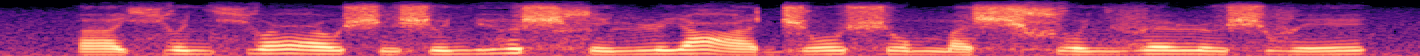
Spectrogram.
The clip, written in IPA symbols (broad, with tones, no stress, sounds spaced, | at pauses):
a˩ ç o˧ lʲ ç u˧˥ ʕ o˧ ʃ i˩˧ ʃ ɯ˧ lʲ ɦ ʌ˥ ʃ ɬ i˩˧ lʲ ɭ i˧˥ ʕ a˩ d͡ʒ o˧˥ ʃ o˧ m a˩ ʃ ɕ o˧ lʲ v ɛ˥ ɭ ɯ˧ ʃ v e˧˥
